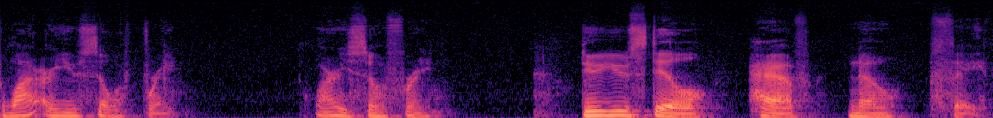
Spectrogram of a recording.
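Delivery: soft, low gentle rebuke. Acted. Jesus to frightened disciples, soft gentle rebuke. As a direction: quietly ask why they fear. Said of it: "he turns to his disciples, and he says".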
